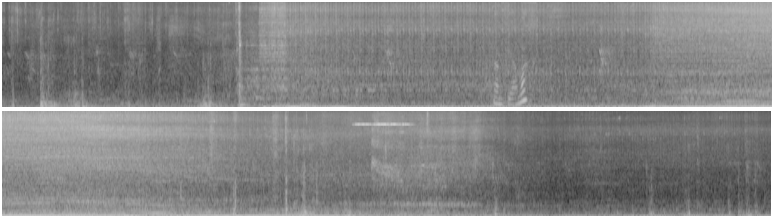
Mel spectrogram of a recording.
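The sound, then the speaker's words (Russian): A car engine idles with a deep, steady rumble. It kicks in after a few seconds, swells briefly in the middle, then drops away near the end, with faint background noise throughout. “Машина была, как и для всех семей, роскошь. Это был друг, с которым папа пропадал постоянно в гараже.”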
